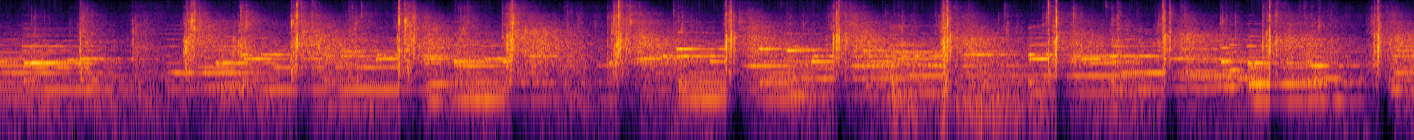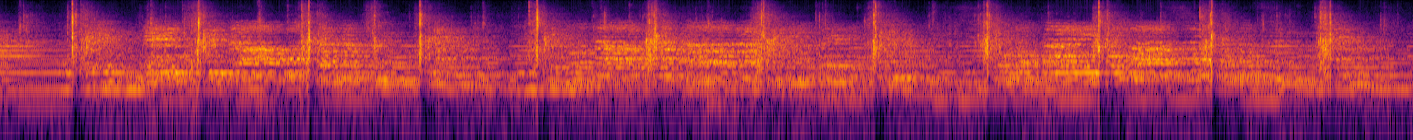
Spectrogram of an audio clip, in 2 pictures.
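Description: Girls' high-school choir singing in parts with piano accompaniment, the music carried on a steady, even beat.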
